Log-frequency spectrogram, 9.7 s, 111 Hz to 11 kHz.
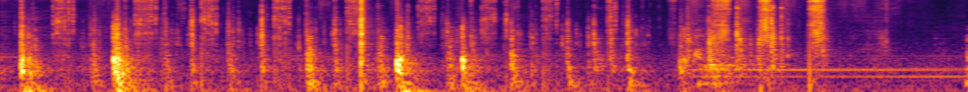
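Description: A ratchet turns the 35 mm front axle nut on a 2007-2015 Mazda CX-9 during a front brake job, giving close, sharp, repeated clicking strokes in uneven bursts, fairly quiet, with no talking.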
